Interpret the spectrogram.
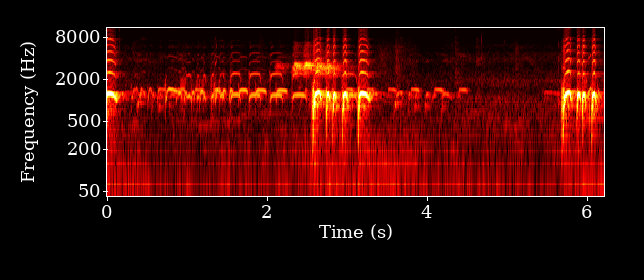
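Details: Two local zebra doves, female and male, duetting: a run of soft, evenly paced coos, then a loud cluster of rich cooing notes, a pause, and another loud cluster.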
